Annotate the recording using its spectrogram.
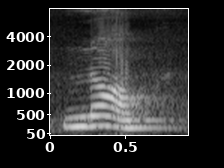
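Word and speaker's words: knock: एन आया है, तो इसमें हम के को प्रोनाउंस नहीं करेंगे। उसी तरह से यहाँ पे देखिए नीड, नी, नाइफ, नॉक, नॉलेज, तो इन सभी में क्या आया है,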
